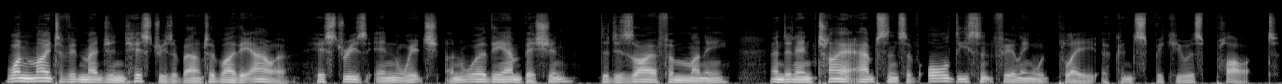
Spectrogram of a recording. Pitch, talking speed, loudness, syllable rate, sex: 105 Hz, 150 wpm, -19 LUFS, 4.8 syllables/s, male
